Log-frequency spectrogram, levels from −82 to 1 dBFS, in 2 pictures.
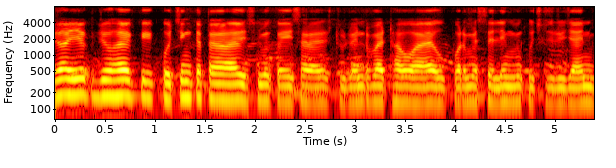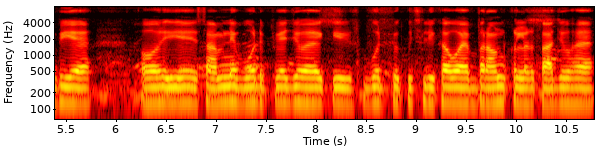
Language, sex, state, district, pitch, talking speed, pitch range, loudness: Hindi, male, Bihar, East Champaran, 130 Hz, 240 wpm, 125-140 Hz, -24 LUFS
